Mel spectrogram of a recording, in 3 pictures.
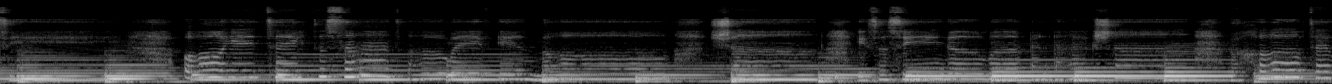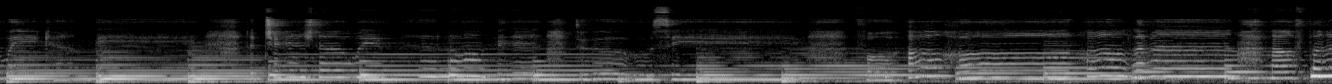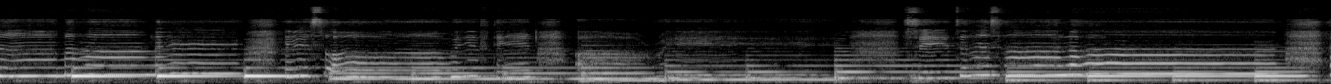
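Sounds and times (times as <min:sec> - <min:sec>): piano block chords: 0:00.0 - 0:39.9
woman singing: 0:00.0 - 0:39.9.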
